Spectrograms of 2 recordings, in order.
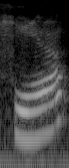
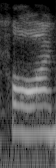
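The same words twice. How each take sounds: First: "for" closing on a clear R; correct R ending. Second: "for" with the R dropped; wrong ending. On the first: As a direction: finish "for" with the R sounded. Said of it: "mà là for". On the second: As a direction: show the mistake: "for" without its R. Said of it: "không phải for nha". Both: Shown as a demonstration.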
